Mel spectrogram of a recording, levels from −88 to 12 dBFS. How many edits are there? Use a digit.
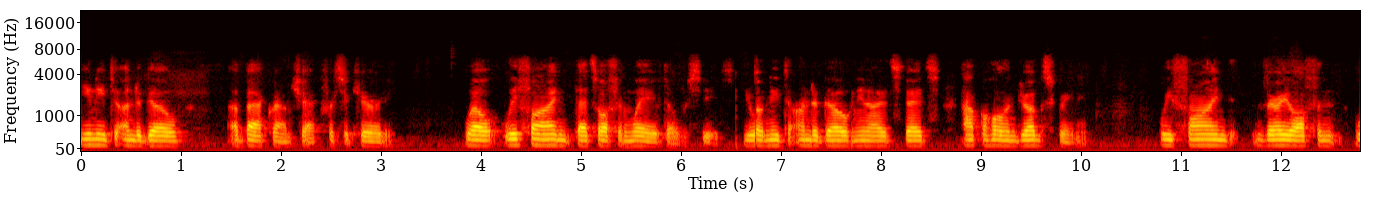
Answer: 6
